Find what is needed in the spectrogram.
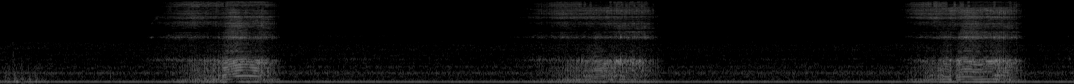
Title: My dad snoring loud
